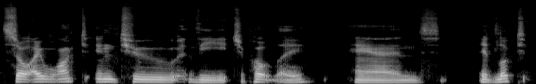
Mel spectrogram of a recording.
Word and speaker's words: Chipotle: And then the one word that kills me is when everyone says Chipoti and that's what I just said. Chipotle chipot. The L the L comes after not before.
